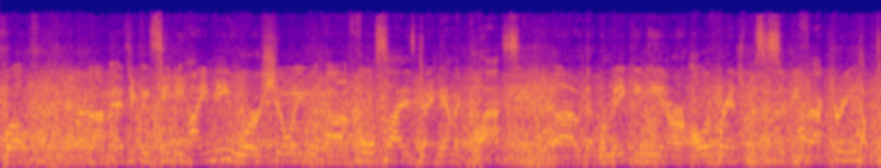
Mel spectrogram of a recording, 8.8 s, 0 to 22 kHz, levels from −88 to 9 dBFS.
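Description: Gain pumping runs throughout: the level dips under each loud sound and swells back in the gaps, swinging by about 5 dB. The likely cause is gain set far too high, with a fast limiter pulling it down. The waveform looks squashed, its envelope repeatedly sagging and recovering.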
